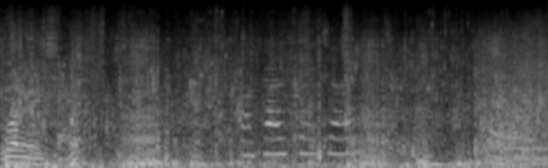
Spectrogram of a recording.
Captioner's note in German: Boot knarrt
